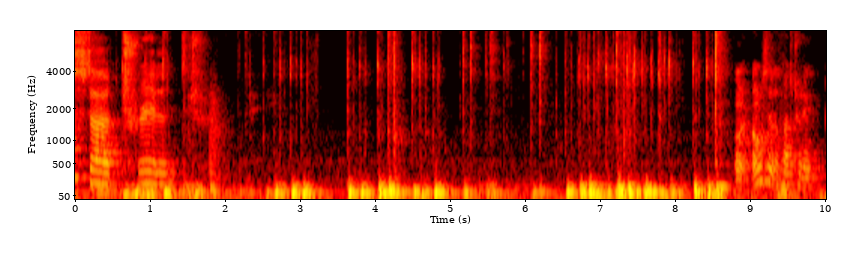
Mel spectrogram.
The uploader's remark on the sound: Sorry For Background Noise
